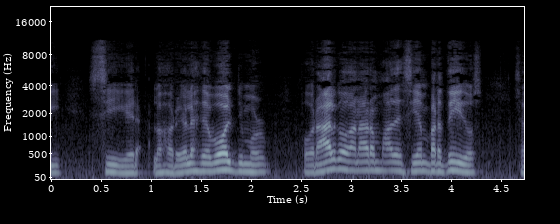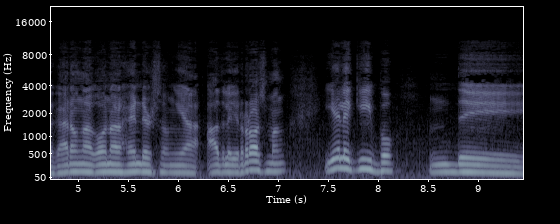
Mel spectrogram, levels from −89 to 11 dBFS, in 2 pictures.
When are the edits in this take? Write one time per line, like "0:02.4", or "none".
0:00.9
